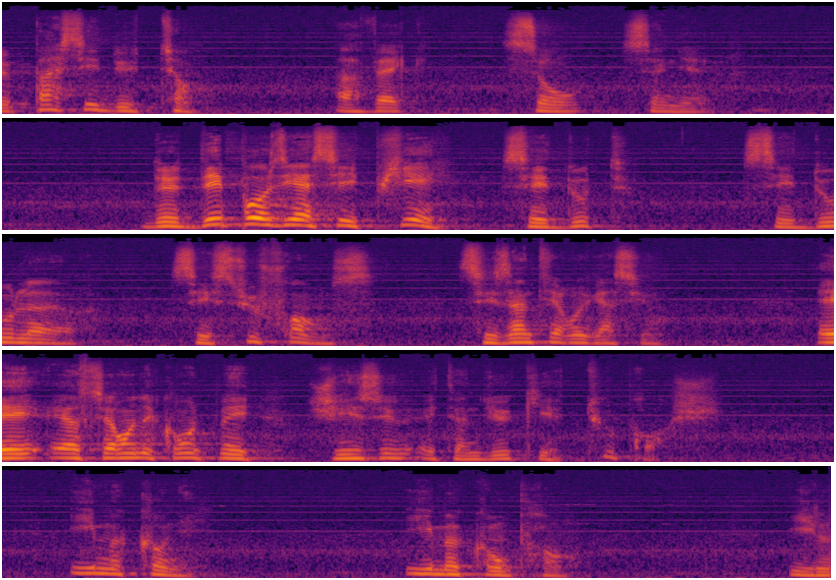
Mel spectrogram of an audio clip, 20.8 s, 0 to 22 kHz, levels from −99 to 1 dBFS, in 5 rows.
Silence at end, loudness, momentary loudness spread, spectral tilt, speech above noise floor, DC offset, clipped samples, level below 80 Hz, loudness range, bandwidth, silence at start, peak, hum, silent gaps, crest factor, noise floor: 0 s; -34 LUFS; 26 LU; -4 dB/octave; 23 dB; under 0.1%; under 0.1%; -68 dBFS; 10 LU; 19 kHz; 0 s; -12 dBFS; none; none; 24 dB; -57 dBFS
